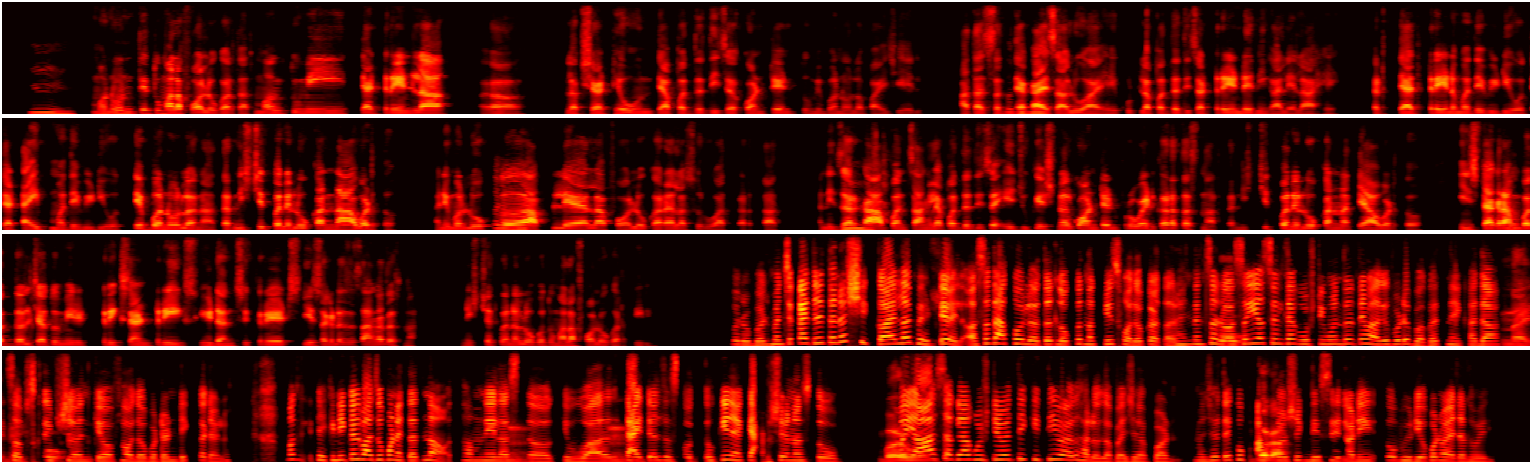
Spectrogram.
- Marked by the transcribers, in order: other background noise; in English: "एज्युकेशनल कंटेंट प्रोव्हाईड"; in English: "ट्रिक्स एंड ट्रिक्स, हिडन सिक्रेट्स"; in English: "टेक्निकल"; in English: "थंबनेल"; in English: "टायटल्स"; in English: "कॅप्शन"
- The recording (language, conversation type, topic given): Marathi, podcast, लोकप्रिय होण्यासाठी एखाद्या लघुचित्रफितीत कोणत्या गोष्टी आवश्यक असतात?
